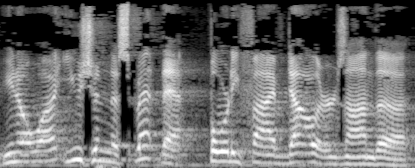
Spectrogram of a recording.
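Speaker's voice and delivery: slow, nosy tut-tutting; lightly voiced busybody; mock scolding. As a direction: wag a finger at their spending.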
